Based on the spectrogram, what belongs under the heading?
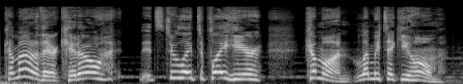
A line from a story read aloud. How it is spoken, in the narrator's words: yelled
